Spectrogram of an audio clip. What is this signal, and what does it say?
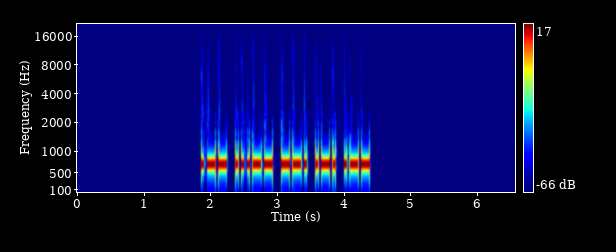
Morse code, heard as a keyed tone, about 27 wpm, 700 Hz. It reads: W3GRW
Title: USA Call Signs - 5 Characters - Repeated 2x - 28wpm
